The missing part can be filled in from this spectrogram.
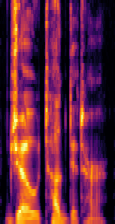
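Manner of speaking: plain reading voice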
